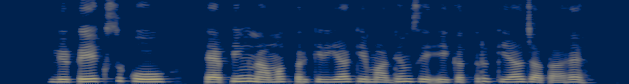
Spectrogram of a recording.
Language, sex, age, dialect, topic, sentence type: Hindi, female, 31-35, Garhwali, agriculture, statement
